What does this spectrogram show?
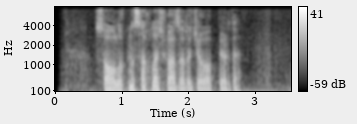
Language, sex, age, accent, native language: Uzbek, male, 19-29, Toshkent shahri, Uzbek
